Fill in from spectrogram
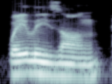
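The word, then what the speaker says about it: Weili Zhang: Wei Li Zhang, and buddy, you better get woke to Wei Li Zhang, all right? – I need to get woke to her, yeah.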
